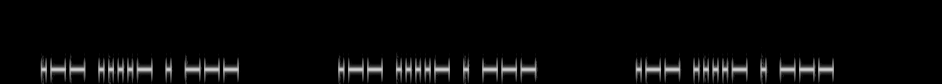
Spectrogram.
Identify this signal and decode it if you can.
Morse code, heard as a keyed tone, about 25 wpm, 700 Hz. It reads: W4EO W4EO W4EO
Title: USA Call Signs - 4 Characters - Repeated 3x - 25wpm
